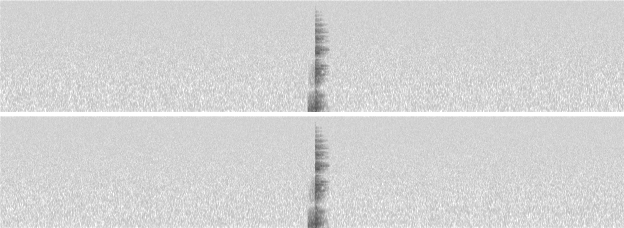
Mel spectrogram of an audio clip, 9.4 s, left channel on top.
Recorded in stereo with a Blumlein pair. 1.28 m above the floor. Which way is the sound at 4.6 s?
5° right.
